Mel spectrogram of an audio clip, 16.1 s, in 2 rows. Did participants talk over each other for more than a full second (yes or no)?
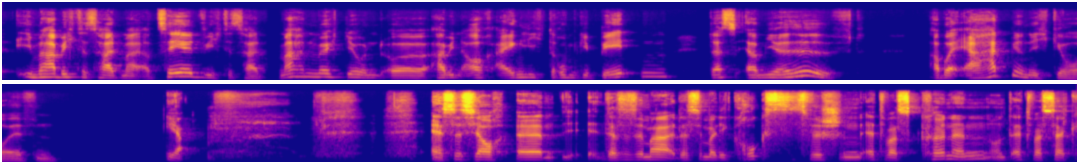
no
